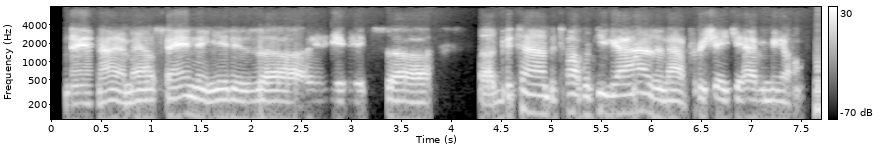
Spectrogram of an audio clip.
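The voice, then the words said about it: Non-Midwestern accent, Mississippi. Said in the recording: “that does not sound like a Cleveland, Ohio accent. That's not a Midwestern accent. ... it's definitely not a Midwestern accent.”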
